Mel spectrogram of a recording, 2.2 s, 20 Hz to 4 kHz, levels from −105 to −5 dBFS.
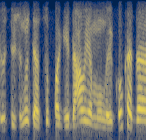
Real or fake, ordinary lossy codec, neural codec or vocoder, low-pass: real; Opus, 16 kbps; none; 3.6 kHz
